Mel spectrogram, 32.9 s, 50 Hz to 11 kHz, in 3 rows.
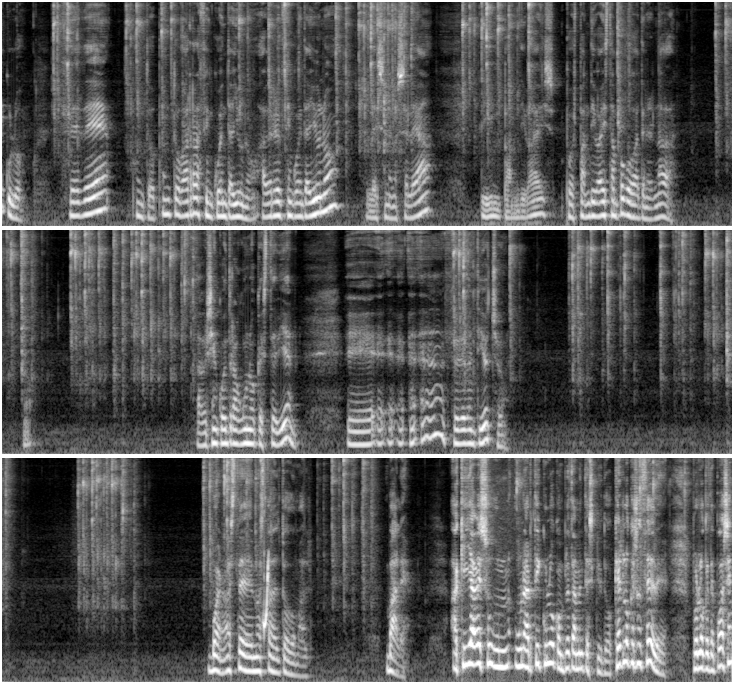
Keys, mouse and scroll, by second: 0.5-3.9 typing, 4.2 Tab, 5.0-7.8 typing, 9.2 Return, 10.6-13.9 typing, 17.5-27.3 typing, 21.1 Return, 29.6-31.3 typing, 31.6 ctrl+d, 32.1 ctrl+d.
